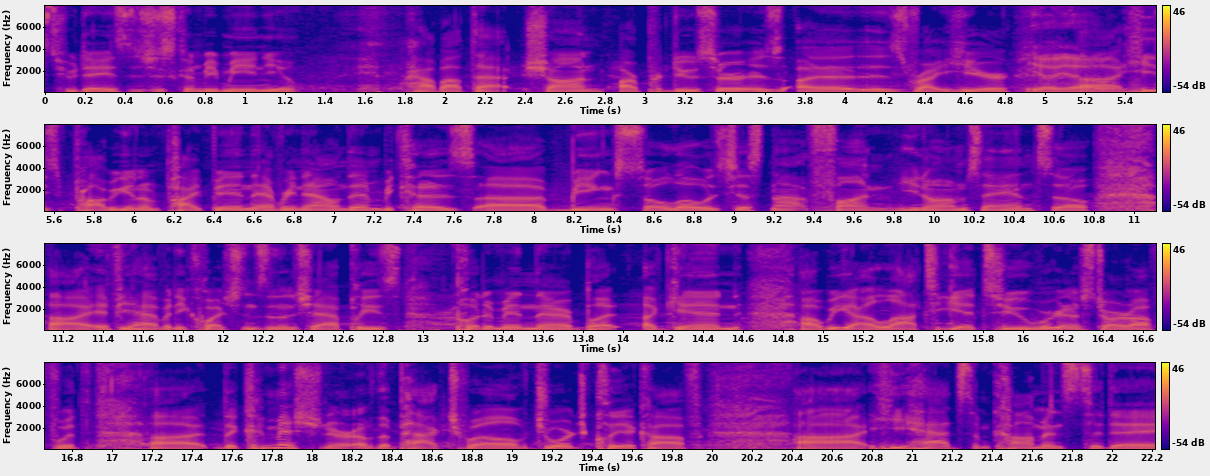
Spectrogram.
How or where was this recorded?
busy venue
